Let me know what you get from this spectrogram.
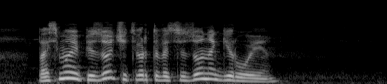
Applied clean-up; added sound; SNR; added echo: none; none; none; none.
